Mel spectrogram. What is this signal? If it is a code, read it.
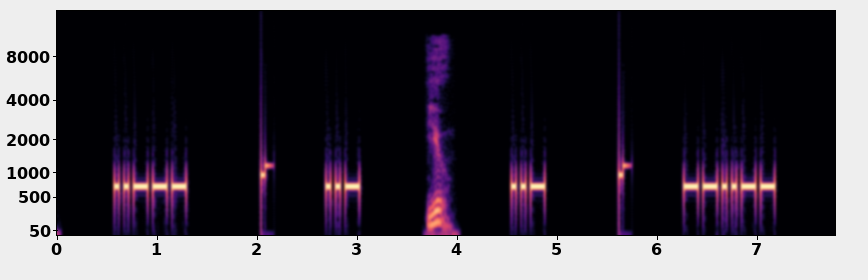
Morse code, heard as a keyed tone, about 25 wpm, 700 Hz. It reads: 2 U U ,
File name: Single Character (Letter:Number:Punctuation:Prosign) - Rapid-Fire - 25wpm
